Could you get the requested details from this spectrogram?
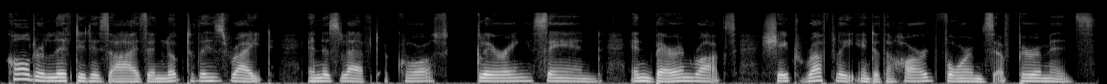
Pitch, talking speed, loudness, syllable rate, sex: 150 Hz, 140 wpm, -18 LUFS, 3.8 syllables/s, female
